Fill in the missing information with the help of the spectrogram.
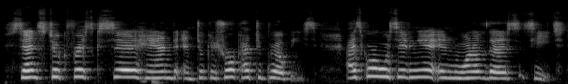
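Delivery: plain reading voice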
